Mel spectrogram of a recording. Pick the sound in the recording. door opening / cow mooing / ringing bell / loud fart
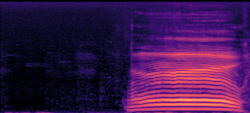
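cow mooing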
